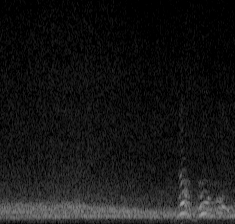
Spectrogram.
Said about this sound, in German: Mama, ist es ein Wolf? Hat der Hunger? Nein, es ist ein Hund. Ein Hund. Hier draußen.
